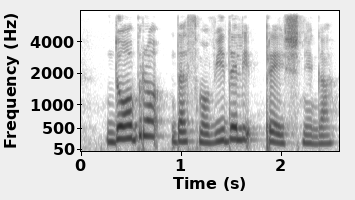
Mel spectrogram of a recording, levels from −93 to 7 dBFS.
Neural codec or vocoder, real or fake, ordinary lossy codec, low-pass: codec, 16 kHz, 16 kbps, FunCodec, trained on Chinese and English, 50 frames a second; fake; none; 7.2 kHz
